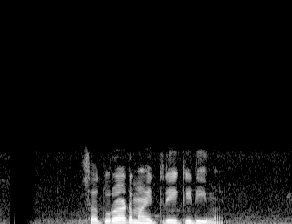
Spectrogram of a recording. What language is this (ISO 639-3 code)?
sin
